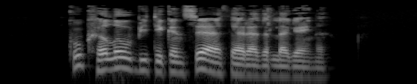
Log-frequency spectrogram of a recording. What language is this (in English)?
Bashkir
